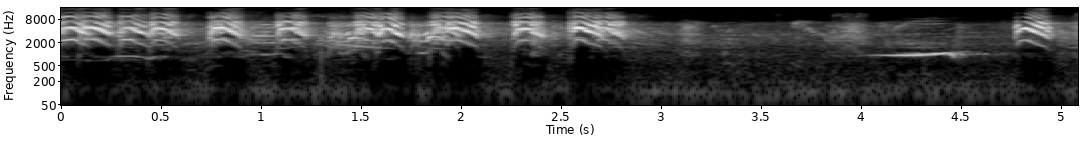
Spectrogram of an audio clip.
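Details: Green African parrots calling: a rapid series of harsh, grating squawks in quick succession, then a quieter pause with a faint lower whistle before one last loud squawk.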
